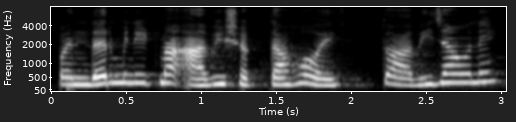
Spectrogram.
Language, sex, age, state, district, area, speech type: Gujarati, female, 18-30, Gujarat, Mehsana, rural, spontaneous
